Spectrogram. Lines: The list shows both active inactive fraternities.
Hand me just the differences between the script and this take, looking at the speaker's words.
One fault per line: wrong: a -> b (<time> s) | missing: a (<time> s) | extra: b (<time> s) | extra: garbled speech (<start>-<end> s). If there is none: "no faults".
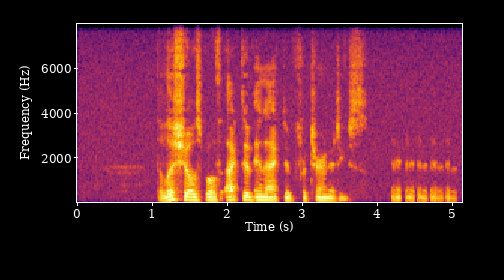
no faults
